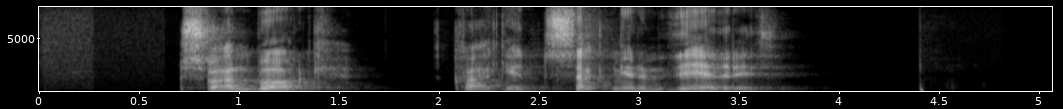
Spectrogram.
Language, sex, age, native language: Icelandic, male, 40-49, French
